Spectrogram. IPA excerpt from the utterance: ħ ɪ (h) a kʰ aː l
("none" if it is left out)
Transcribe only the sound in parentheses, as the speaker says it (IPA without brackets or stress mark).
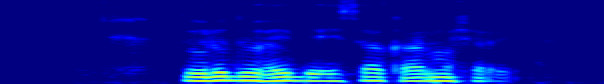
s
